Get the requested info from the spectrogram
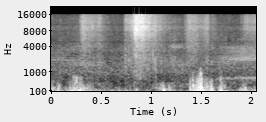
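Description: Irregular footsteps swishing through dry long grass, with thuds from the phone being carried at a walk. Near the end there is a faint, held sheep bleat.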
